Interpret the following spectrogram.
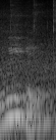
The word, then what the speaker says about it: women: là A đó, thì ta đọc âm u và ơ ngắn ha, nhớ phần đầu woman, à, lấy cách đọc số ít woman, số nhiều women, u ơ woman, còn cái này là women, số nhiều.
